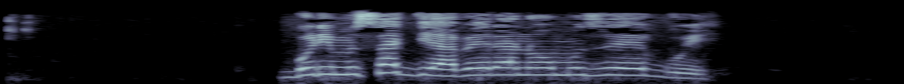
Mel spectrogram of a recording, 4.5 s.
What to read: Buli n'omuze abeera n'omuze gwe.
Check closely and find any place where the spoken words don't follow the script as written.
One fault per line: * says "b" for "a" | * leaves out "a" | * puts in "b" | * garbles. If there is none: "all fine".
* says "musajja" for "n'omuze"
